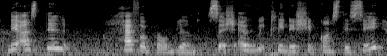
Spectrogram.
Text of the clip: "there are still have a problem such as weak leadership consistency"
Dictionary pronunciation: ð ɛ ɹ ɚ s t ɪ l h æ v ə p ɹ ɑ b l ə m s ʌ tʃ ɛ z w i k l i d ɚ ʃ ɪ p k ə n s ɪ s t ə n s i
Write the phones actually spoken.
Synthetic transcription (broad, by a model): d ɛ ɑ s t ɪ l h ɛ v ə p ɹ ɑ b l ə m s ʌ tʃ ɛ s w i k l i d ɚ ʃ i p k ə n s s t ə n s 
